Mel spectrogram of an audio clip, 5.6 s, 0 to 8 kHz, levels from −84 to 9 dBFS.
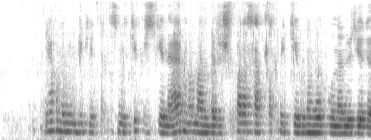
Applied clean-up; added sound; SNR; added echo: neural separator model SepFormer DNS4.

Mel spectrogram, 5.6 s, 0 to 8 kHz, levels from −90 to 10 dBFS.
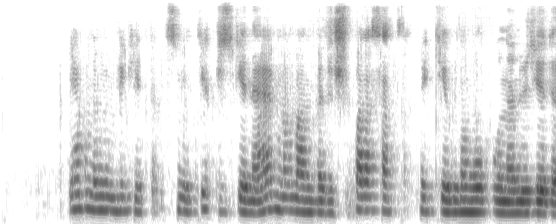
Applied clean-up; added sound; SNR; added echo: neural mask model DeepFilterNet 3.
